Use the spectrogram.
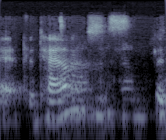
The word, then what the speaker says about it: Thames: The Thames? The Thames.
